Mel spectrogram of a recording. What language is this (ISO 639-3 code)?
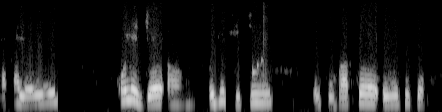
yor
